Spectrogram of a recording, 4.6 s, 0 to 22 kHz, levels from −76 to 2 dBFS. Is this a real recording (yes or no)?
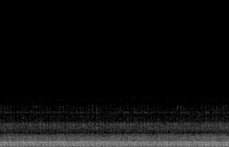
no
